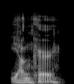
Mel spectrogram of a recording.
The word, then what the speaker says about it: Junker: It's spelled Junker, pronounced Junker.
